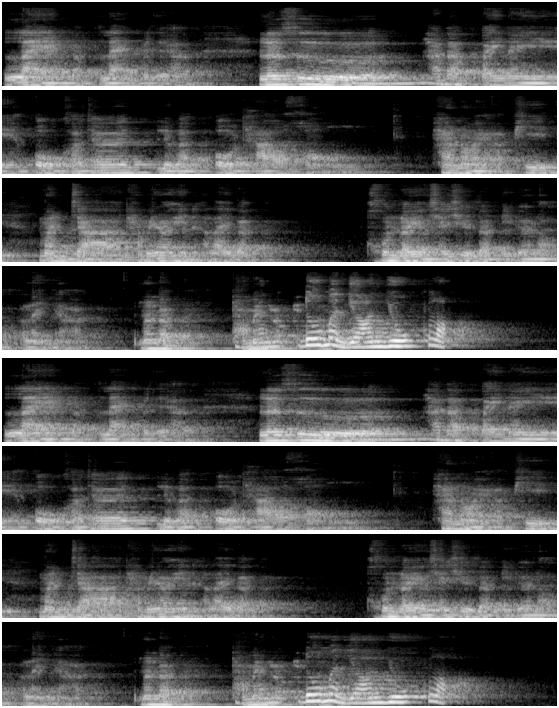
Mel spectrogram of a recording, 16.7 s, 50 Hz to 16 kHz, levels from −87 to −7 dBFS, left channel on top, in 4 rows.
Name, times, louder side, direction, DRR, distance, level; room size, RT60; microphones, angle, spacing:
voice 1, 0.0-1.5 1.9-2.9 3.2-6.9 7.4-8.3 8.6-10.2 11.1-13.1 13.5-13.9 14.2-15.0, left 1 dB, 10° left, 2 dB, 4.5 m, -24 dB
voice 2, 2.6-3.3 14.2-15.8, left 2 dB, 70° left, 4 dB, 1.4 m, -19 dB
25.5 x 17.0 x 8.9 m, 1.1 s
head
